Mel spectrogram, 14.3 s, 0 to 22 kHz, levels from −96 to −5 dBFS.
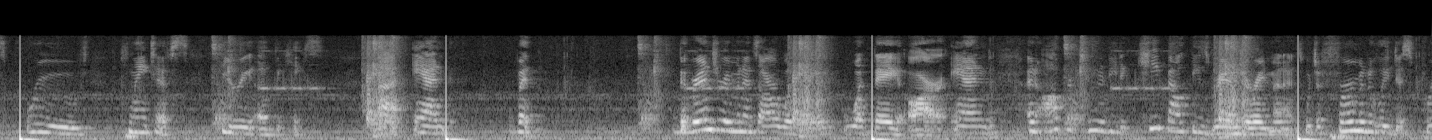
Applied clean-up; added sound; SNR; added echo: none; Telephone; 1 dB; reverberation time 0.4 s.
